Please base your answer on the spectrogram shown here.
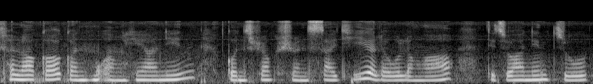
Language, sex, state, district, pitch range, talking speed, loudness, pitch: Mizo, female, Mizoram, Aizawl, 195-215 Hz, 140 wpm, -15 LUFS, 205 Hz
